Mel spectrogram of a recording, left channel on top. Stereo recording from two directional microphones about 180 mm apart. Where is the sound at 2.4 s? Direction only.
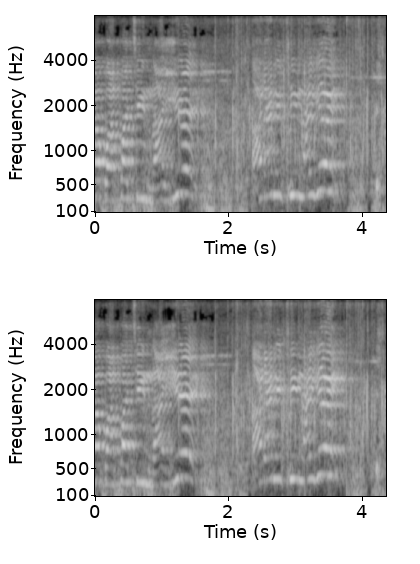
5° right (ahead or behind).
